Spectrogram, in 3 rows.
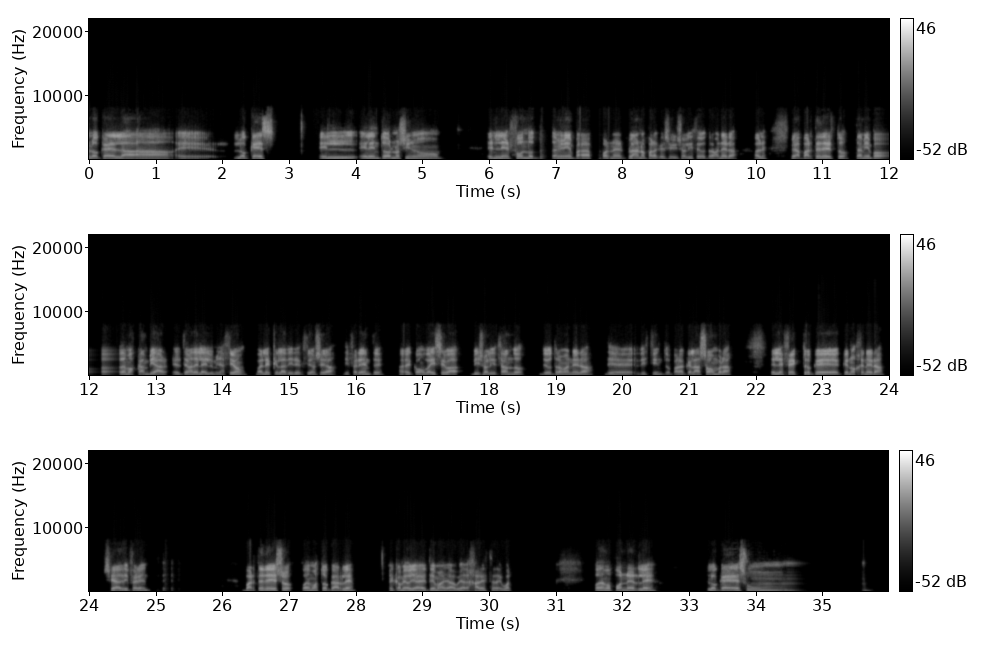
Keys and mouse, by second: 27.4 shift+middle click, 33.0 click.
